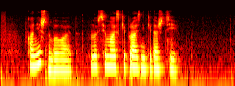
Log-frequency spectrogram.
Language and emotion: Russian, sad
